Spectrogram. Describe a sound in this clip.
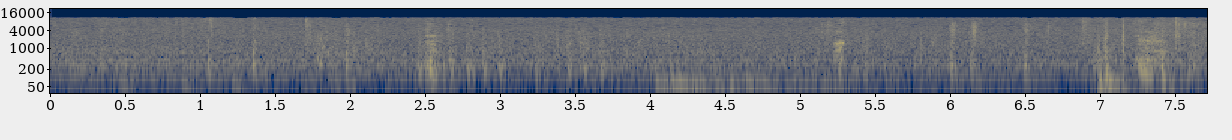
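Footsteps run over wet ground.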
